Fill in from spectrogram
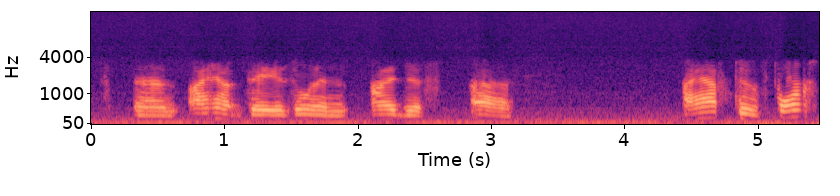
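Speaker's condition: Cerebellar ataxia; degenerative, untreatable, not in wheelchair, no medicine due to drug hypersensitivity, recent lower back MRI, foot numbness, leg neuropathy pain

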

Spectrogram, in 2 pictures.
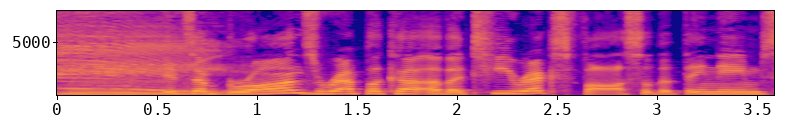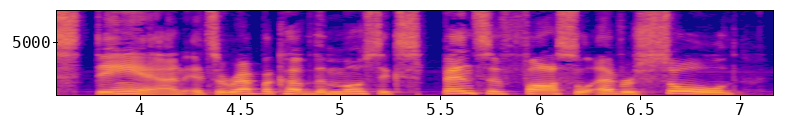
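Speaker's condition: No condition

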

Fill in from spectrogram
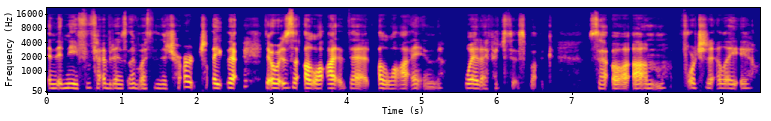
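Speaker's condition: Spasmodic dysphonia; vocal cord disorder

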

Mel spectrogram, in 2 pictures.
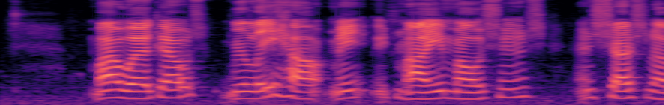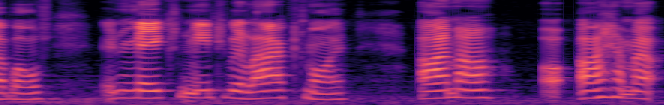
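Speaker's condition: Down syndrome; accent from condition, fears not being understood, tries again speaking clearer and louder

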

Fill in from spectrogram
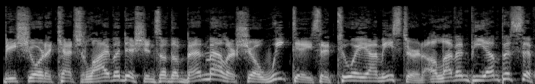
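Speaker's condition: No condition

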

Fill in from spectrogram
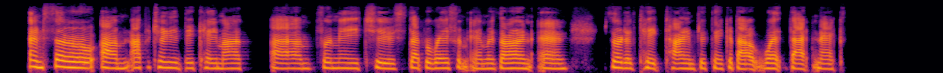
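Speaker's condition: Severe to profound hearing loss; cochlear implant on one side about 10 years ago, earlier body, analog, digital hearing aids

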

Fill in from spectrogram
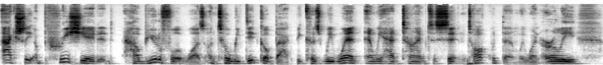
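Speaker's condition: No condition

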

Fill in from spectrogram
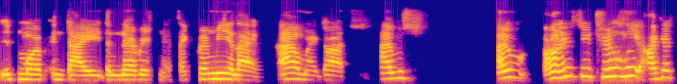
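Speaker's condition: Deafness, hard of hearing; speaks confidently in spoken conversation

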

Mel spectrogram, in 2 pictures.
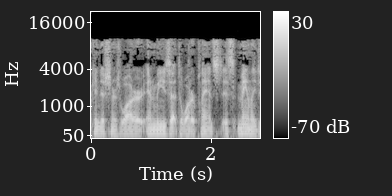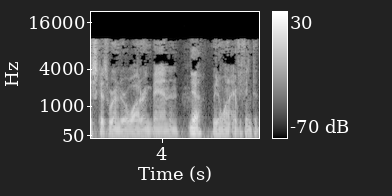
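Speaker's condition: No condition

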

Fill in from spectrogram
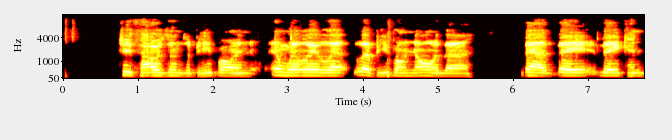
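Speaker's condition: Speech impediment from birth; oxygen loss at birth

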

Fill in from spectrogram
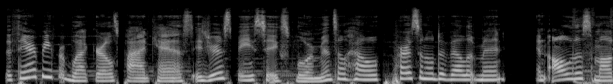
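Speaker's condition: No condition

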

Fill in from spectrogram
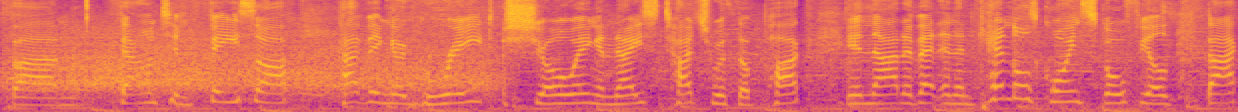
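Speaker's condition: No condition

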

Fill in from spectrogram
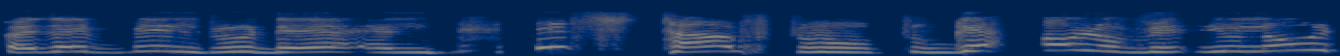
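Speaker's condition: Cerebral palsy; present from birth, affects walking and hand use, scribbled instead of writing, types instead

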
